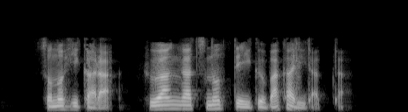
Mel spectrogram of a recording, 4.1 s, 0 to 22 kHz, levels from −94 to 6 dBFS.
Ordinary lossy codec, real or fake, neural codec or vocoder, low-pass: AAC, 32 kbps; real; none; 5.4 kHz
